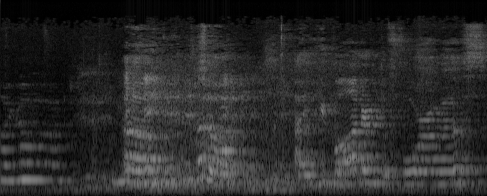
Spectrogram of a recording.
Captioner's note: laughter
